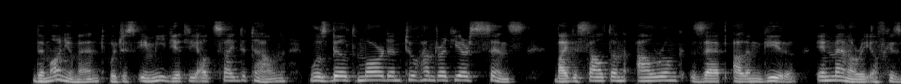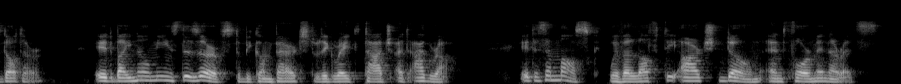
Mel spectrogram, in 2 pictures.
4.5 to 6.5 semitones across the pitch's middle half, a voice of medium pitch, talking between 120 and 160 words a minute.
No: average, 5.2 semitones; medium, 150 Hz; average, 175 wpm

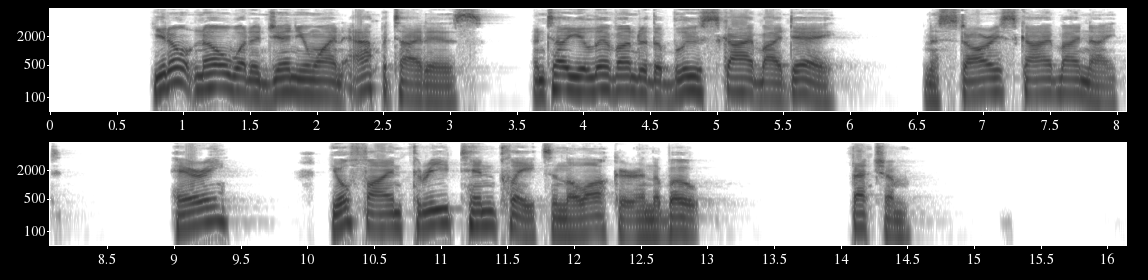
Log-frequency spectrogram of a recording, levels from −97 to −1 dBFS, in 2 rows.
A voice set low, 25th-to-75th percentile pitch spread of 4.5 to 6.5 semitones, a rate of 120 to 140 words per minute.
Yes: low, 120 Hz; wide, 5.6 semitones; slow, 135 wpm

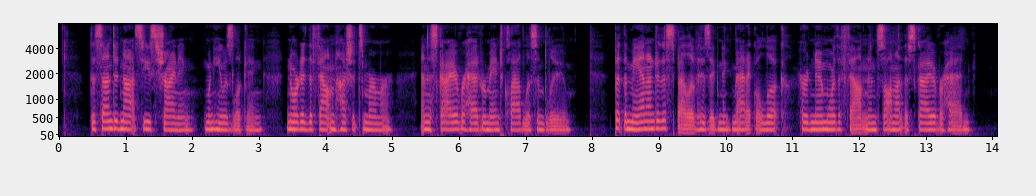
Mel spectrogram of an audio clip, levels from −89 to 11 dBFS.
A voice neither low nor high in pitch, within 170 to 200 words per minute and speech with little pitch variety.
Yes: medium, 180 Hz; average, 195 wpm; narrow, 1.4 semitones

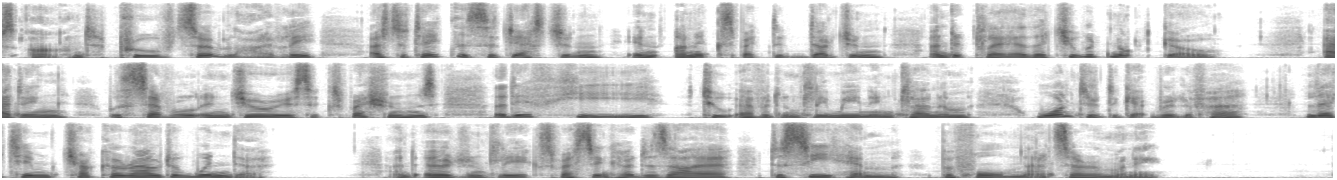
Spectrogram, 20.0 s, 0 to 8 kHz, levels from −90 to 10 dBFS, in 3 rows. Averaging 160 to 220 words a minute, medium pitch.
Yes: average, 170 wpm; medium, 155 Hz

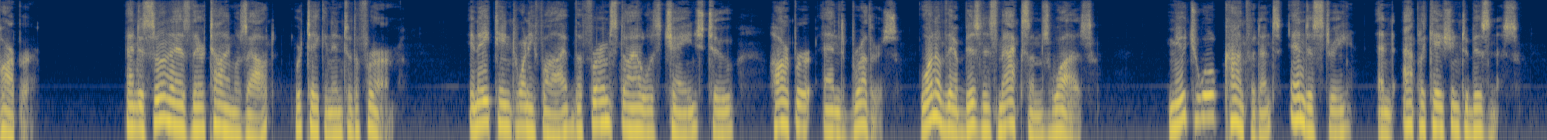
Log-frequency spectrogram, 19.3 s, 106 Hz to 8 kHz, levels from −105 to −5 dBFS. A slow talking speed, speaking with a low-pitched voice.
No: slow, 120 wpm; medium, 145 Hz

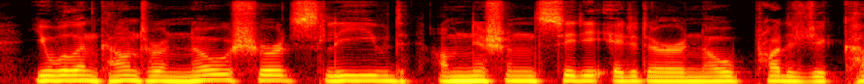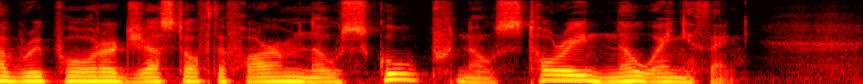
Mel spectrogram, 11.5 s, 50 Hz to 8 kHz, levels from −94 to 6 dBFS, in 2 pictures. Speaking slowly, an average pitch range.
No: slow, 120 wpm; narrow, 2.0 semitones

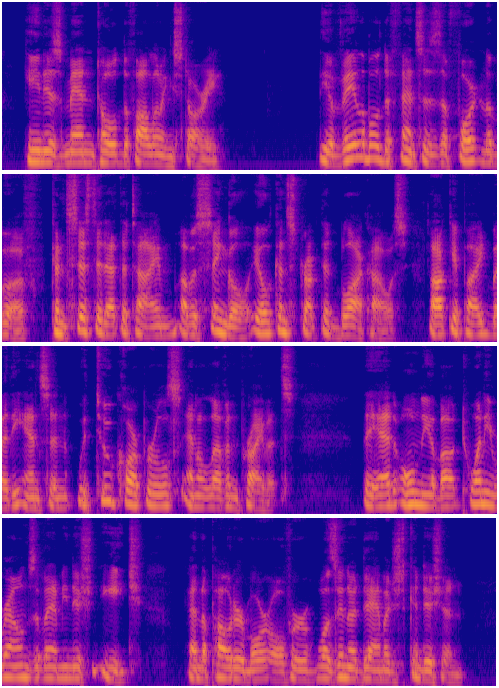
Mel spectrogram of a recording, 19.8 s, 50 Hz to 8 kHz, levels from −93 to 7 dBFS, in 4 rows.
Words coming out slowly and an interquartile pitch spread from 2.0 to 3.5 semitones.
No: average, 160 wpm; average, 3.0 semitones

